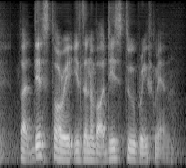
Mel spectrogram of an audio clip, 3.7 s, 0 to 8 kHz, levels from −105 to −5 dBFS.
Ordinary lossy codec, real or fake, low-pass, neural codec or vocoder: none; fake; none; codec, 16 kHz, about 1 kbps, DyCAST, with the encoder's durations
